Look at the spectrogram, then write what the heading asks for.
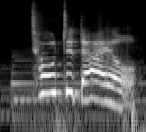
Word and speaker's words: Totodile: Totodile. Did I spell it wrong?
